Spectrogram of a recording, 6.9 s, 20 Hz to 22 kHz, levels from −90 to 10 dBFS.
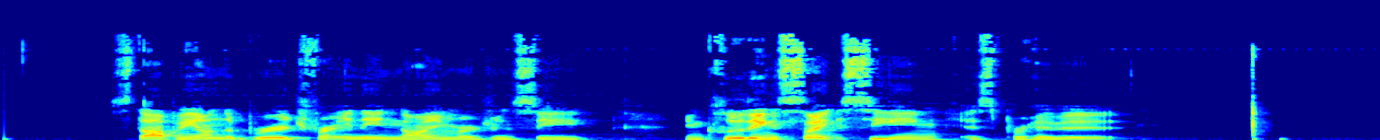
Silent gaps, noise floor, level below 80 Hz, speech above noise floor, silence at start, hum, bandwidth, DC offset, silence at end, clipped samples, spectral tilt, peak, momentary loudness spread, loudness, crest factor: none; -82 dBFS; -74 dBFS; 57 dB; 0.6 s; none; 17 kHz; under 0.1%; 0.6 s; under 0.1%; -2.5 dB/octave; -2 dBFS; 17 LU; -24 LUFS; 24 dB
